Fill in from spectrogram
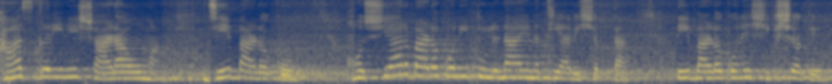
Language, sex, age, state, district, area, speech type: Gujarati, female, 30-45, Gujarat, Surat, urban, spontaneous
